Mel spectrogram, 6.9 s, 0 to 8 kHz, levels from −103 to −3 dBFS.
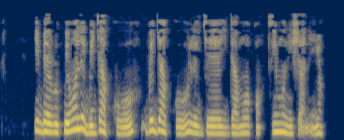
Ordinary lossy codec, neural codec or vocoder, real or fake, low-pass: MP3, 24 kbps; none; real; 7.2 kHz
